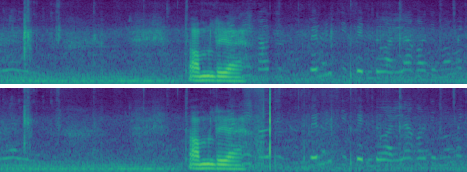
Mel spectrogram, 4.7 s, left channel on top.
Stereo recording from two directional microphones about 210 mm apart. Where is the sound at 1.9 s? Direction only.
5° right (ahead or behind).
